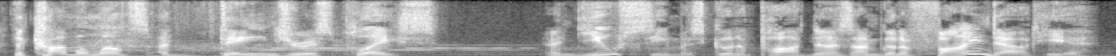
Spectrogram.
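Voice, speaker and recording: An actor playing an affable, curious wasteland scavenger in a video game, casual, wry and eager to team up. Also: male voice, medium pitch, big pitch swings, normal speed, pushed and bright, faint music behind. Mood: persuasive. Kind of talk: video game companion dialogue.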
